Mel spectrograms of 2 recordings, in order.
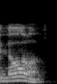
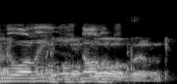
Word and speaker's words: New Orleans: on where you live if you live in norleans live in Orleans you say norleans Orleans or New Orleans just don't ask a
